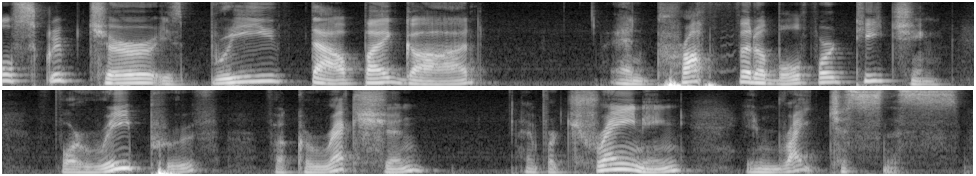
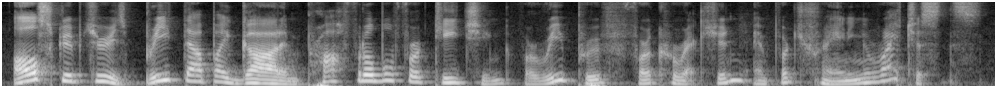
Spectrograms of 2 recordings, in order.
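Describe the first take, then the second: First: It is read at a slow pace. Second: It is read at the fastest pace.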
